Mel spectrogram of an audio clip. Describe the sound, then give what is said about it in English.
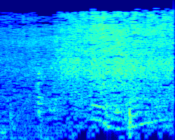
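Mushrooms frying in a pan make a steady, bright sizzle and hiss, with soft stirring scrapes mixed in throughout. “I love cooking these mushrooms in your pan here. They look beautiful.”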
